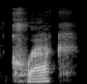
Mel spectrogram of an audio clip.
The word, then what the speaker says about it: craic: So, have you ever heard the term crack? Like, it's spelled Craic, and it's in a sentence.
